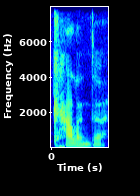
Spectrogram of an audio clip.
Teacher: the stress would be on the first so it's calendar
